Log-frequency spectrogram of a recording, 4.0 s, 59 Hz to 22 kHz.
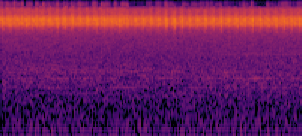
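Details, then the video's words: June evening crickets at Novye Buregi in Russia's Novgorod Oblast, 2023, trilling in a shrill, rapidly pulsed, unbroken band above soft low background noise. "Звуки природы , сверчки"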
